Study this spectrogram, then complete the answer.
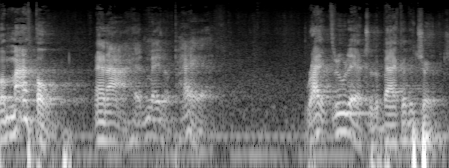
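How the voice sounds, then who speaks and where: A man talks at a fairly slow pace, leaving long, frequent pauses. Audible echo from the room surrounds his voice. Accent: Alabama. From US South, Birmingham, Alabama. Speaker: pastor. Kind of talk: sermon. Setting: church.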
